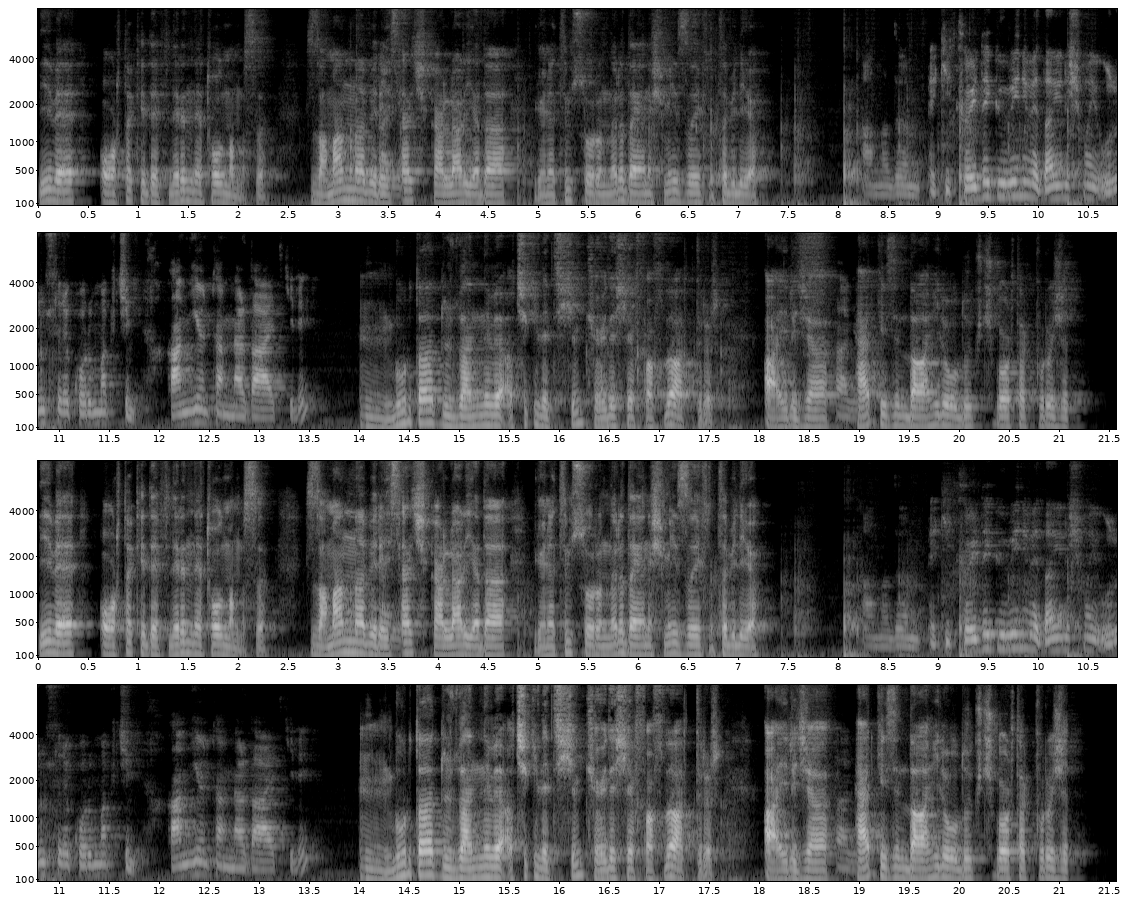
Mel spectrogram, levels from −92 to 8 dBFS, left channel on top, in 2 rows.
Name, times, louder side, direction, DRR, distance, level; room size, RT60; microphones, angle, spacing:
voice 1, 0.0-2.3 2.7-7.2 14.0-17.6 18.0-21.1, right 4 dB, 70° right, 0.9 m, -28 dB
sound 1, 2.1-19.7, left 1 dB, 80° left, 5.2 m, -50 dB
voice 2, 8.2-13.5 18.8-19.0, left 2 dB, 45° left, 1.5 m, -34 dB
21.0 x 16.5 x 3.9 m
head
